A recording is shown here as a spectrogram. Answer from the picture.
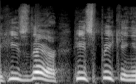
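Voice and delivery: usual speaking voice

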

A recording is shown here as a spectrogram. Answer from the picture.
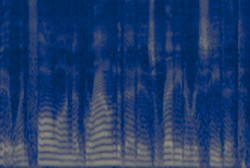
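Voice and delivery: soft, unhurried prayer to God; hushed pastoral prayer. Acted. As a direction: pray it quietly and earnestly. Pastor leads prayer before sermon.

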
